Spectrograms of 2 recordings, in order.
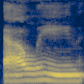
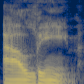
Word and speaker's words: Aline: pronounces it correctly so you take the man's name Al and then you take the word lean and that's it alen you say the L twice okay alen yes okay easy enough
